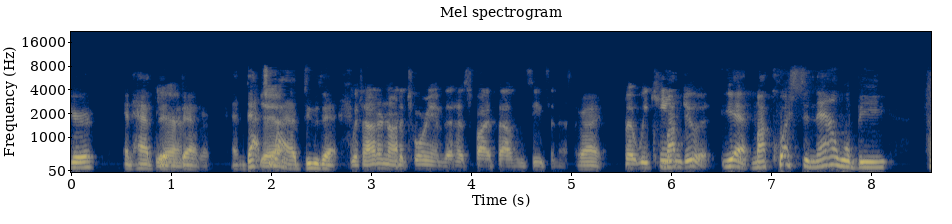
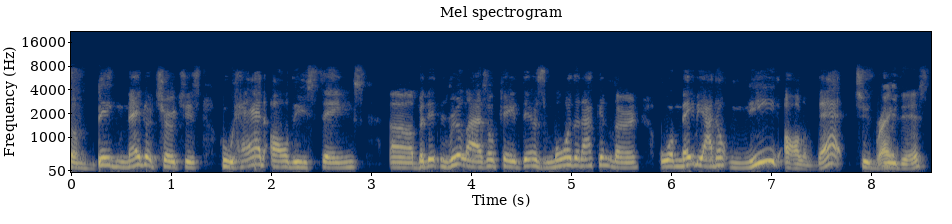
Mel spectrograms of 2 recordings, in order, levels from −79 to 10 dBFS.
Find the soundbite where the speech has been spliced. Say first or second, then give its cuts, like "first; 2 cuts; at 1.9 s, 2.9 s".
first; 3 cuts; at 1.5 s, 2.8 s, 5.4 s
